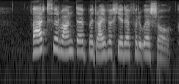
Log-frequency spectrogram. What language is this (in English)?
Afrikaans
